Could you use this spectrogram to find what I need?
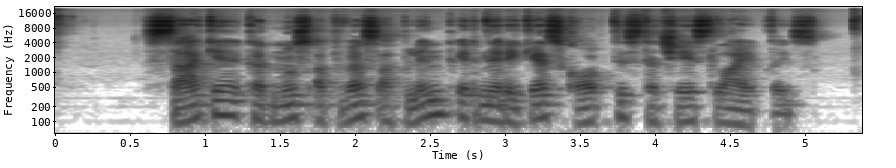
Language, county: Lithuanian, Tauragė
